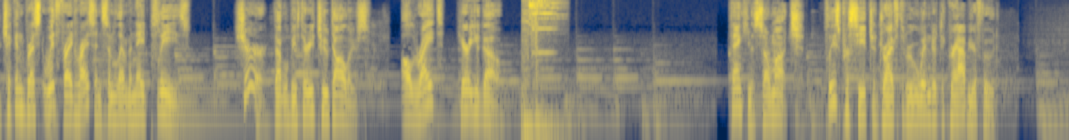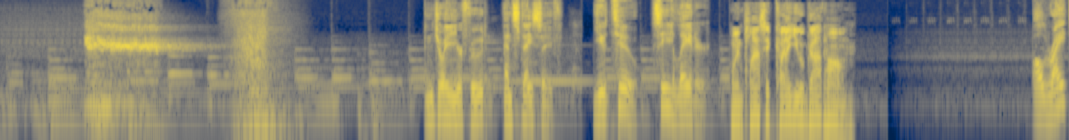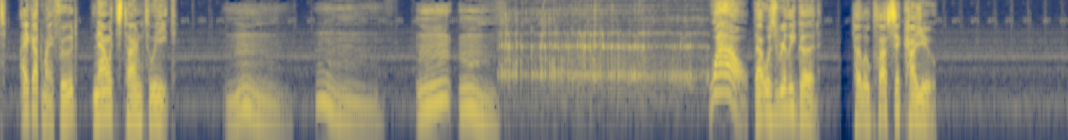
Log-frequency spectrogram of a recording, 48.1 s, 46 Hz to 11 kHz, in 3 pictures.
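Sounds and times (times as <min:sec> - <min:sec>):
background music: 0:00.0 - 0:28.4
car tyre squeal: 0:17.3 - 0:20.1
chewing food: 0:39.5 - 0:42.7.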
